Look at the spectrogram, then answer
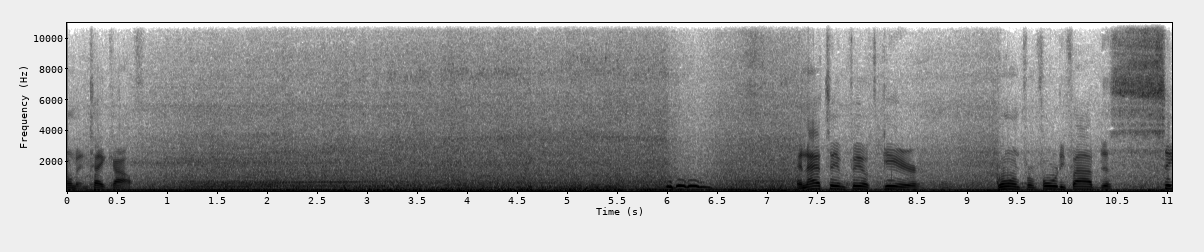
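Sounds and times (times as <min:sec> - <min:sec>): motorcycle engine accelerating: 0:00.0 - 0:11.0
wind rush over microphone: 0:00.8 - 0:09.2.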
